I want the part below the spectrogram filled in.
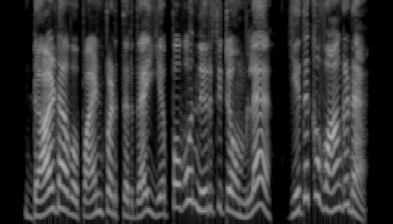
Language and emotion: Tamil, angry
